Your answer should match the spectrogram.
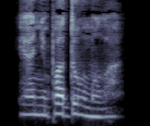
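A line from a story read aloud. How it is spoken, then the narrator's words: Young woman's whisper. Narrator (Russian): шепнула девушка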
